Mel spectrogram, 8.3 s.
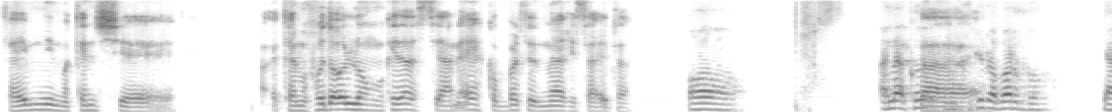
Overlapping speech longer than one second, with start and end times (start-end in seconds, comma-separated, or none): none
